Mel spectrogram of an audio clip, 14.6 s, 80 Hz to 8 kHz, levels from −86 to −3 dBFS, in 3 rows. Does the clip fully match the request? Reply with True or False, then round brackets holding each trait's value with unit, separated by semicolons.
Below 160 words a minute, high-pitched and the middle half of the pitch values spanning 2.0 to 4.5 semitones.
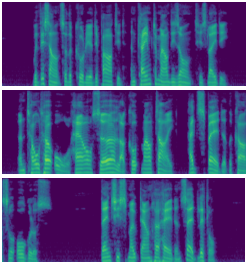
False (150 wpm; 120 Hz; 4.1 semitones)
